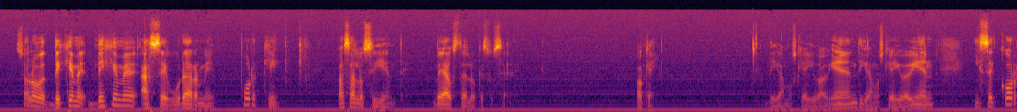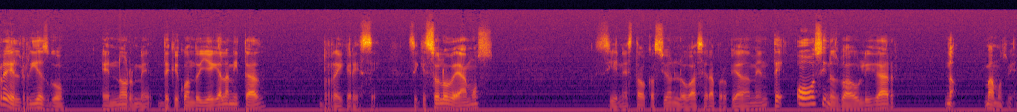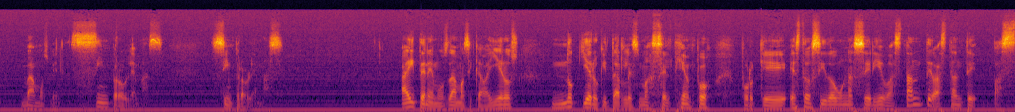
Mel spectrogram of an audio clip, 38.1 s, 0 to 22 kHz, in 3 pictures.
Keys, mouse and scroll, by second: 1.8 i, 2.7 click, 3.7 alt+a.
